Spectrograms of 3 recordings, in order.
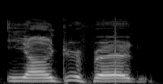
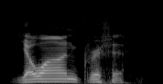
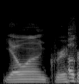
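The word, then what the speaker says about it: Ioan Gruffudd: You know, we always call him Ian Gifford because we don't know. So, Entertainment Weekly had one of them little box things. – Right. – And they had the phonetic pronunciation of his name. – And it is? – Johan Griffith. – Wait, what? – Isn't it? Johan Griffith.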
